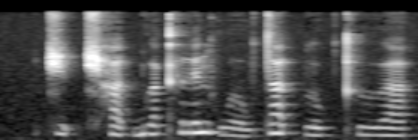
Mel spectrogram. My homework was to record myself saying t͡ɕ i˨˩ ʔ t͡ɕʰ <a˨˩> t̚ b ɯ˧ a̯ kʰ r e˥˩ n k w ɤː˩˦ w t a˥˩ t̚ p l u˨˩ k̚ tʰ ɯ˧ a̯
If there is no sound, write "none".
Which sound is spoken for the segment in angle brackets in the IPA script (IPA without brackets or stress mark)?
a˨˩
